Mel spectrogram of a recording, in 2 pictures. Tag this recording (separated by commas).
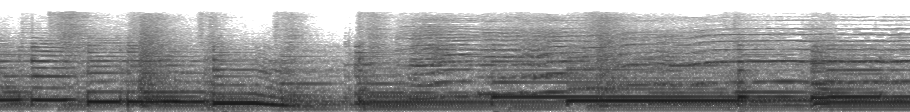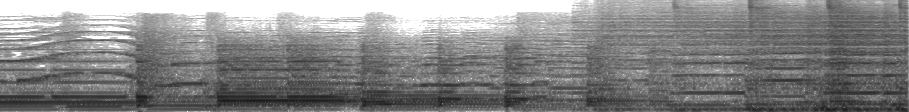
Speech, Blues, Musical instrument, Music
